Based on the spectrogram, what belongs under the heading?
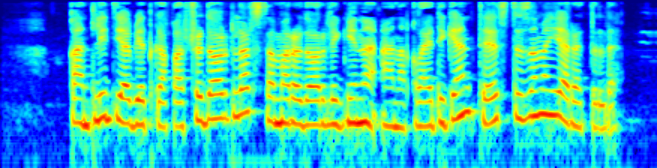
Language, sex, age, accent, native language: Uzbek, female, under 19, Sirdaryo, Uzbek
